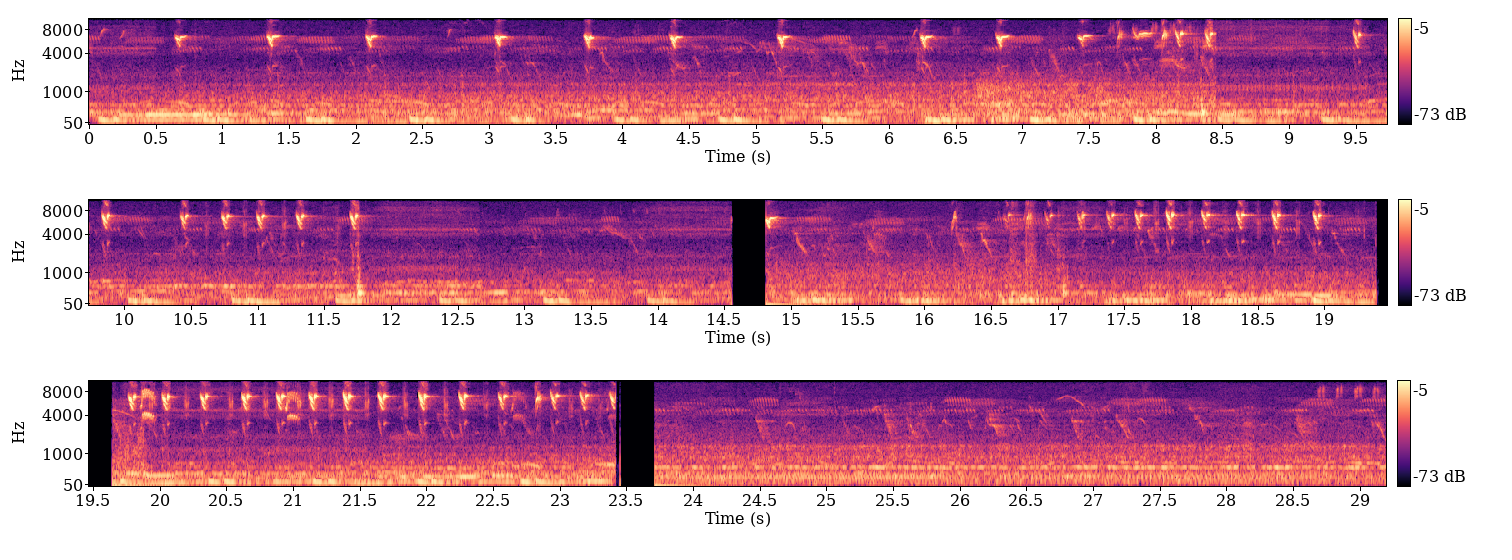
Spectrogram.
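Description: A small bird giving short, high chip calls about once a second, quickening into fast runs of chips partway through. The sound drops out briefly three times.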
